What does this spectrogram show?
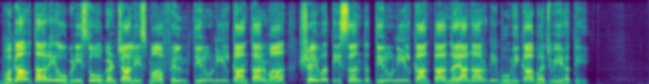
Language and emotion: Gujarati, neutral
